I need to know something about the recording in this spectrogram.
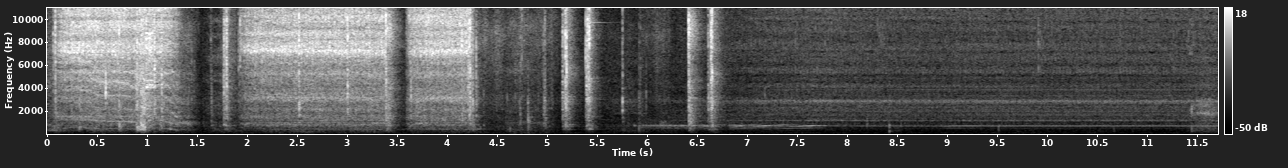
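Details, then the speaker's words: Sony SL-HFR30 Betamax VCR after repair: clunks and clicks as the cassette loads, then a quiet, steady hum in play mode, which is fine. Fast-forward motor humming persists; reel and idler motor capacitors are still to be replaced. "so it's fine when it's playing but when you hit fast forward hear it listen"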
